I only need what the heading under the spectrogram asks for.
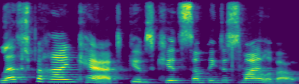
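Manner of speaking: loud, clear, high, carrying voice. Ramona speaks in front of her meowing chorus in a loud, clear voice. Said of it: "said Ramona in a loud, clear voice".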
